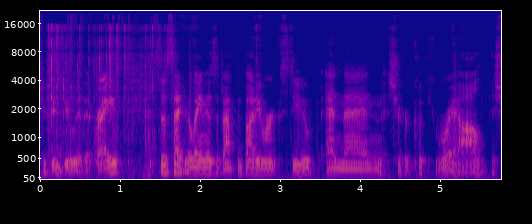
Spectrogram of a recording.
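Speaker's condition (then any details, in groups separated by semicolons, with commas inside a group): No condition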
